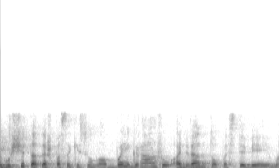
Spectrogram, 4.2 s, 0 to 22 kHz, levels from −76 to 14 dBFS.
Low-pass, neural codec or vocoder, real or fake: 7.2 kHz; none; real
